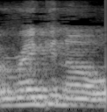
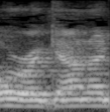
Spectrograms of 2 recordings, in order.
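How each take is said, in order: First: Oregano stressed on the second syllable, o-REG-ano; first pronunciation variant. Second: Oregano stressed on the third syllable, o-re-GAH-no; second pronunciation variant. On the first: Naturopath offering listeners one way to say the herb, o-REG-ano. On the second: Naturopath offering listeners the other way to say the herb, o-re-GAH-no. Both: Shown as a demonstration. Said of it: "depending on how you say it".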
